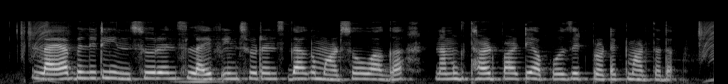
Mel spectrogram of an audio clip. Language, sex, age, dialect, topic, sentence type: Kannada, female, 18-24, Northeastern, banking, statement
